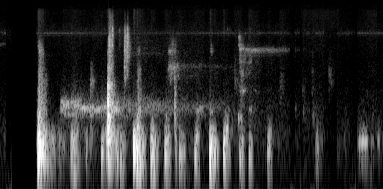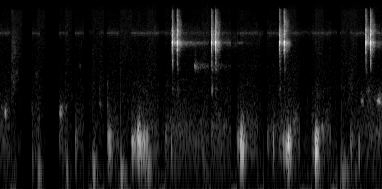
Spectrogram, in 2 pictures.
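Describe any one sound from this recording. A young woman speaks quietly over an online call.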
